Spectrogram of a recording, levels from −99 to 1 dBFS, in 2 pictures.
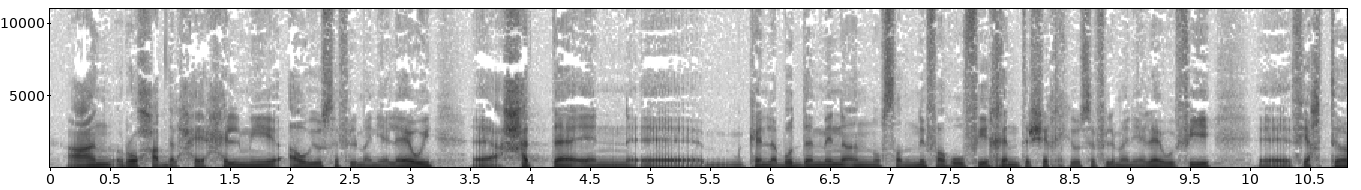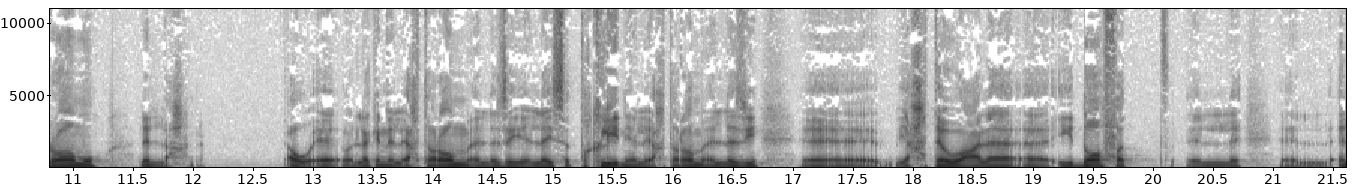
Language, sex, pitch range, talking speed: Arabic, male, 100-130 Hz, 100 wpm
